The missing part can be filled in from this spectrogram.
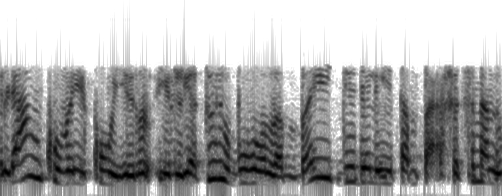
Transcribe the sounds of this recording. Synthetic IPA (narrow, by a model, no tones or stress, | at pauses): lʲɛŋkuːʋɐɪkuːɪrɪrlʲiɛt̪ʊʋʲubʊʋoːlˠɐbɐɪd̪ʲɪd̪ʲɛlʲɛiːt̪ɐmpɐ̰ɐʃɐt̪ʲsʲɪmʲɛnʊ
